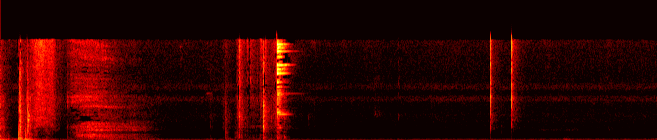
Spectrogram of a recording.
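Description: Clatter and clicks of small metal hand tools being handled, with a brief rubbing noise about a second in and a few sharp clicks near three seconds, then two faint ticks, over a low steady hum.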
